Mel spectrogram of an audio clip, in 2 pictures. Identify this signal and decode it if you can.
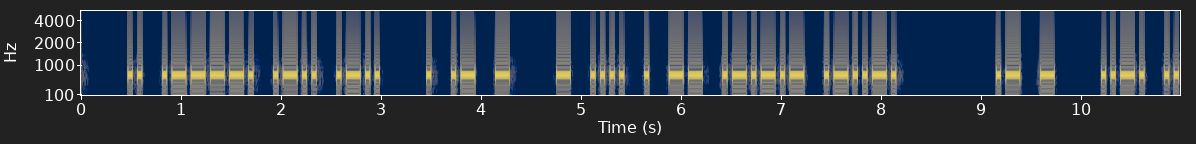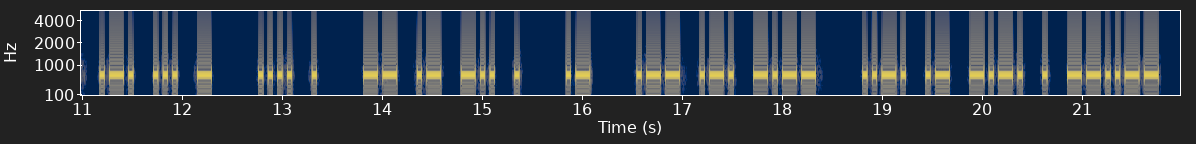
Morse code, heard as a keyed tone, about 25 wpm, spaced as for 22 wpm, 700 Hz. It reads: I'LL EAT THEM." AT FIRST HE MADE A WRY FACE,
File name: Pinocchio / Pinocchio ch7 18 25 ik1hge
